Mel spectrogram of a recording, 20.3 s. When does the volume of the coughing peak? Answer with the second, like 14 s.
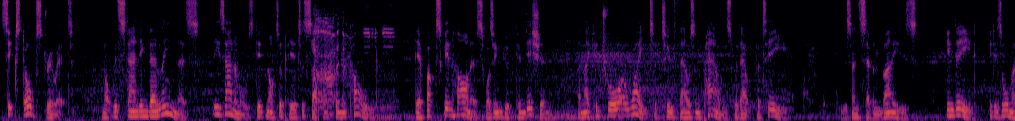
6 s.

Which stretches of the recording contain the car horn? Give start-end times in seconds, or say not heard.
7.2-8.4.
